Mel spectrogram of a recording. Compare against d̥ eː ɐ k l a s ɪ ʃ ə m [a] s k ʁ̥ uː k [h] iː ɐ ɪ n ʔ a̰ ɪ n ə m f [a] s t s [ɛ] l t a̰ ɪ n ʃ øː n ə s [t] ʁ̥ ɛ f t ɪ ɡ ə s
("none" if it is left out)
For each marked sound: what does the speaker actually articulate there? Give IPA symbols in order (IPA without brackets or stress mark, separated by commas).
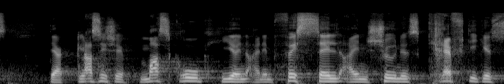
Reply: a, h, ɛ, ɛ, k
